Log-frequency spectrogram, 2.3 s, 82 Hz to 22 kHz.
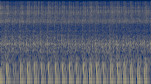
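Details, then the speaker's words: Warm 1997 Suzuki DR350 single-cylinder with Mikuni TM33 carburetor leaking fuel from overflow idles lumpily and slows toward stalling; owner suspects rising float level richening the mixture, likely a dirty float needle valve. "here it slow down yeah in fact it'll probably eventually die and the reason I think that's happening is the float level is getting higher and higher and higher and making the mixture richer than it should be until it quits"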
